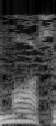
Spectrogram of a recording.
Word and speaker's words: Maus: This portion of the program brought to you by our friends over at Moss Nissan. Now, Moss is spelled M-A-U-S,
